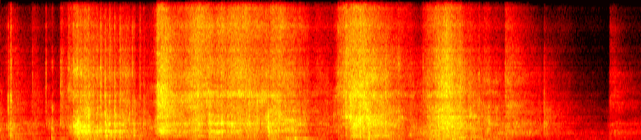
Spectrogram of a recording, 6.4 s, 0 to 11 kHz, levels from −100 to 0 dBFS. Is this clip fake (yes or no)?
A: yes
